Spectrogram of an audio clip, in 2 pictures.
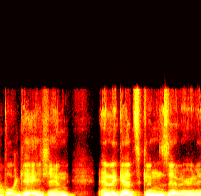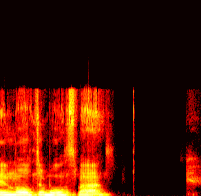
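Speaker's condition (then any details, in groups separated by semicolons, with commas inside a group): ALS; normal a year ago, no longer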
